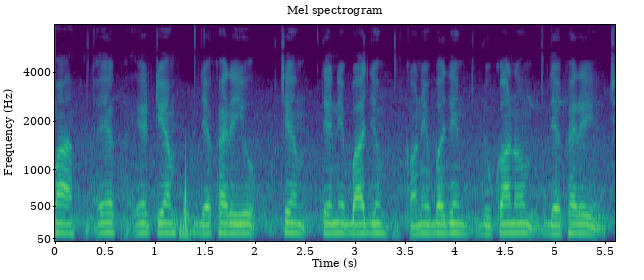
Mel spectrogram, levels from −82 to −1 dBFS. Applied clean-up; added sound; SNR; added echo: none; none; none; none.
